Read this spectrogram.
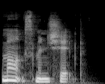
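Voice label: "marksmanship", British English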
